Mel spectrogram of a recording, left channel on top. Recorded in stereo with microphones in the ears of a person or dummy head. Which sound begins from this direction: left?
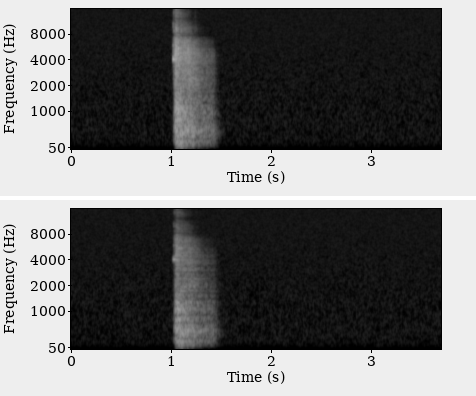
A gunshot, at 1.0 s.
